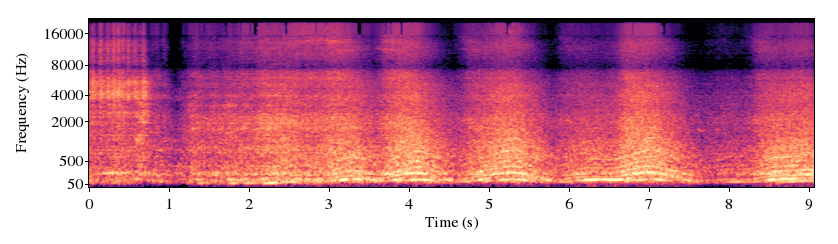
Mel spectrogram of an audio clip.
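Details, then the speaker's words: 1968 Mustang V8 idling steadily, then blipping repeatedly with clean rises and falls and no misfire; a slight exhaust leak is noted. "Listen to that thing hum. Listen to how smooth that thing sounds."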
